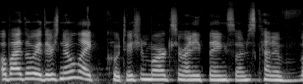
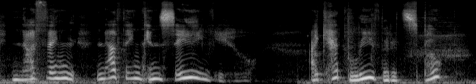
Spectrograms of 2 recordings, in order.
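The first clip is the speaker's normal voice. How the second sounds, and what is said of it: Monster voice. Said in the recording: “just do a monster voice?”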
